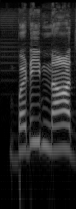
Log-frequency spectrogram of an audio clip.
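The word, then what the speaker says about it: badinage: वैसे हम इसको बड़ी नेज पढ़ेंगे, लेकिन हम अपने याद करने के लिए इसको बड़ी नाज ऐसे करके प्रोनाउंस किए थे।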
